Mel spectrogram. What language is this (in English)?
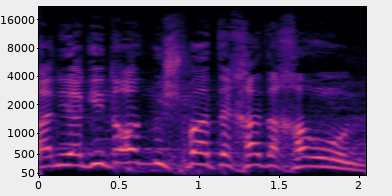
Hebrew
